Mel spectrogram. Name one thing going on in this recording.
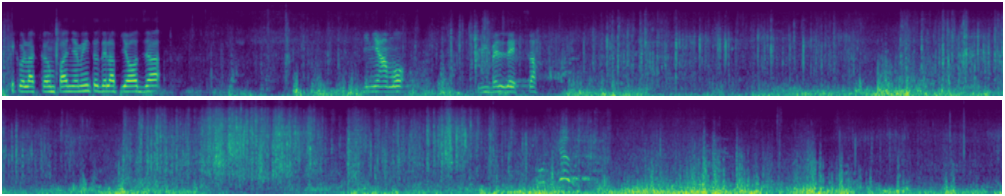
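Wind buffets against a helmet.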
